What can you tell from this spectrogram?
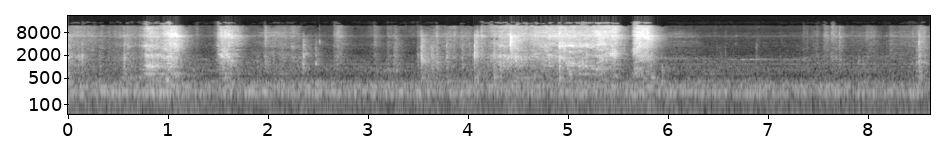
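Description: Paper wrapper being peeled and torn off a cardboard refrigerated-dough can in a series of rasping, rustling strokes, which die down after about six seconds.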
